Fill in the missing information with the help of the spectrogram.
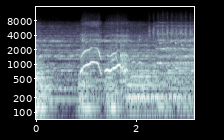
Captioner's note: gasping; tense music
